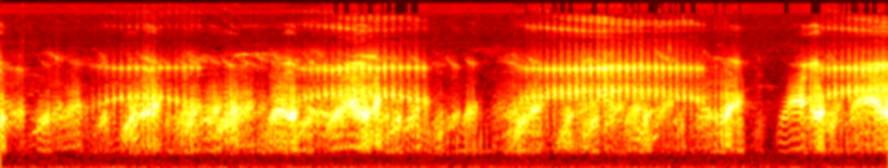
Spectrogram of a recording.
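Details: Many frogs croaking at once, rasping, trilled calls rising and falling in loudness, with a short lull near the end before the chorus surges back.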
